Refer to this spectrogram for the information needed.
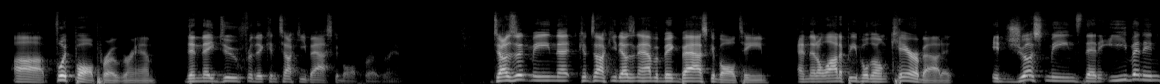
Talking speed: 190 wpm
